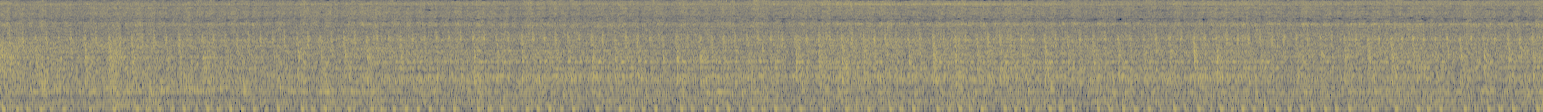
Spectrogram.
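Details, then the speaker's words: Motorcycle after a full engine rebuild; steady low idle thumping with no knocks, ticks or rattles, and silencer smoke reduced. Normal idle. "బండి super అయింది friends మీకు engine sound వింటే మీకు అర్థమైపోతుంది"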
